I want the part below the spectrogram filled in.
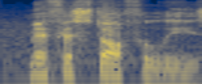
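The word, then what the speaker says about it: Mephistopheles: Gods Zan and miss how' you pronounce his name again mephistophiles that's the way you pronounce it they're at odds zann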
